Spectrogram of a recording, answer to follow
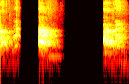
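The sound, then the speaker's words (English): Dogs bark in three sharp, separate bursts with short silent gaps between them, loud, with no talking, freaking out because a bug guy (pest control worker) is at the house. “The dogs are freaking out because of the bug guy being here.”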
